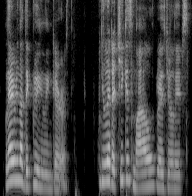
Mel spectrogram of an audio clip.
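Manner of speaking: ordinary talk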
